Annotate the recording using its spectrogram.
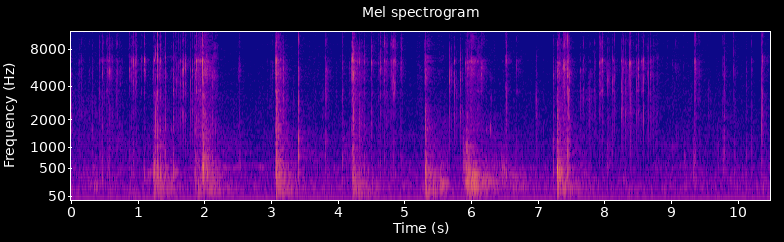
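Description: Clay poker chips clicking together in irregular little runs, about one every second, as a player fiddles with his chip stack on the felt while thinking over a bet.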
